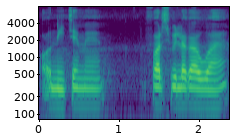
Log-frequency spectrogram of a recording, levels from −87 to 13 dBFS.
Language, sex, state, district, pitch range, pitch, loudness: Hindi, male, Bihar, West Champaran, 140-145 Hz, 140 Hz, -18 LUFS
